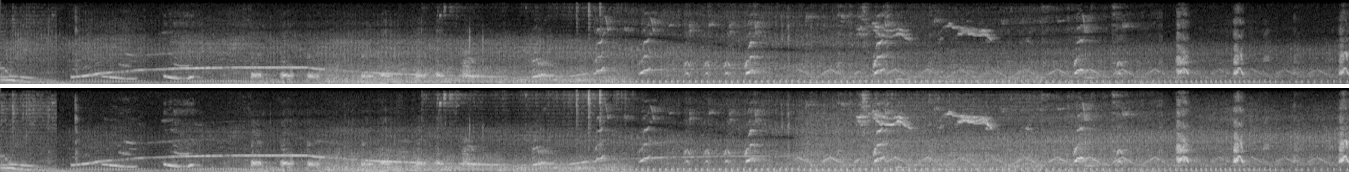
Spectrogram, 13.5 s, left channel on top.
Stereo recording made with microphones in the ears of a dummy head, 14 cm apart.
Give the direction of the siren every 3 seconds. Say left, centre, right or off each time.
left, right, right, right, right.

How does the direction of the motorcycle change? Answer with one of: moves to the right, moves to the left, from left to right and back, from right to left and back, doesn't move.
moves to the right.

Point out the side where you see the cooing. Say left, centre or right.
right.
